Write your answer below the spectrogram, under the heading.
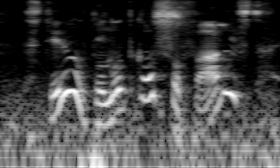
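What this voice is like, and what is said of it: Deliberately bad put-on German accent. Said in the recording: “I keep losing the like German accent I'm trying to fuck up on purpose ... I have to replace the W's with the V's for this person”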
